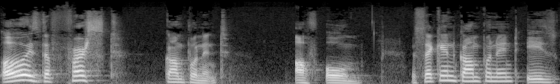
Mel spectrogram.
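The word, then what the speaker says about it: ॐ: So, A and U, when you pronounce one after the other, together they make the Sanskrit letter O.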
